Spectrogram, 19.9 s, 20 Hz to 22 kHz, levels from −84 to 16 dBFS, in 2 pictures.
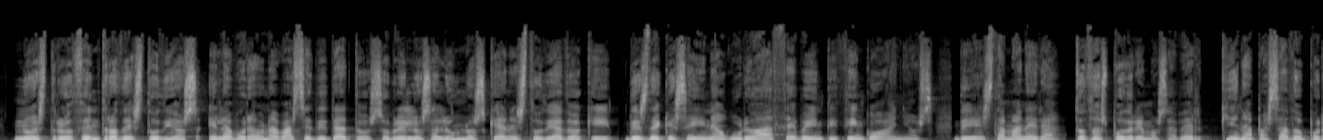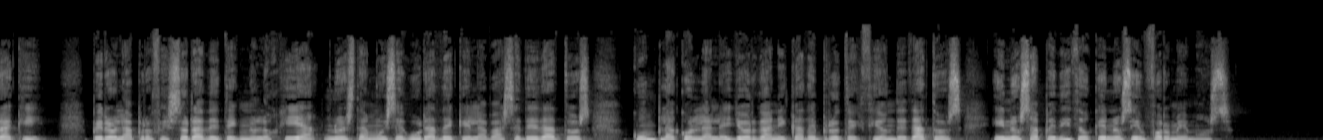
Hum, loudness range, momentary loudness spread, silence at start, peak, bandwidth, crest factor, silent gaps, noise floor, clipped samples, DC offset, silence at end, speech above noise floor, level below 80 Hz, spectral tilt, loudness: none; 3 LU; 7 LU; 0.1 s; -2 dBFS; 17.5 kHz; 18 dB; none; -70 dBFS; under 0.1%; under 0.1%; 0.7 s; 52 dB; -58 dBFS; -4.5 dB/octave; -19 LUFS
